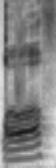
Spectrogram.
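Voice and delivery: কফ hard and rounded from the back of the tongue; hard qof. Shown as a demonstration. Teacher contrasting two letters, কফ hard and round. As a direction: hit কফ firmly as a round "qof". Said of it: "শক্ত করে উচ্চারণ হবে".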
